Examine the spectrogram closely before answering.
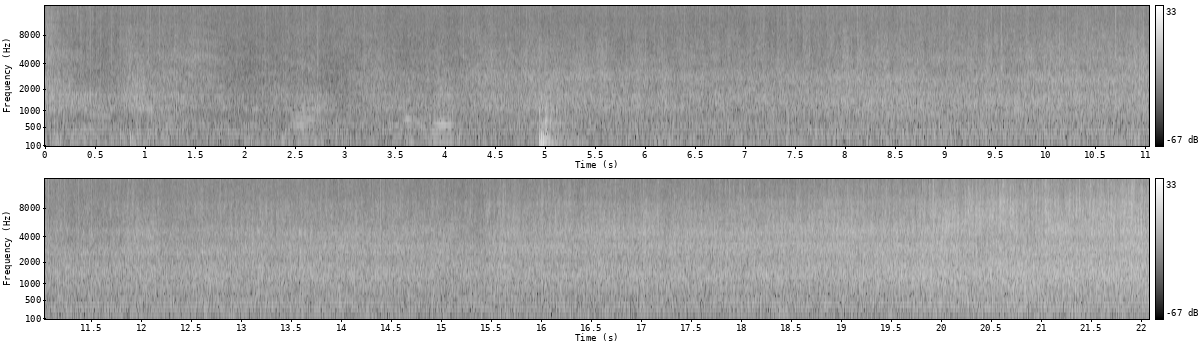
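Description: A firework fountain hisses and crackles loudly, growing louder.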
